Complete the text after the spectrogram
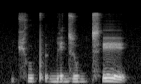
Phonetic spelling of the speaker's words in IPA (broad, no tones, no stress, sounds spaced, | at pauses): t͡ɕʰ u pʼ ə ɡ͡b e d͡z u b t͡sʼ e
